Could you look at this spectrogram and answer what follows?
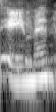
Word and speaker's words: Eamon: It's Eamon, like end of a prayer is the best way to I'm pronounce sorry. it. So let me get a do-over. Eamon, the floor is yours.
